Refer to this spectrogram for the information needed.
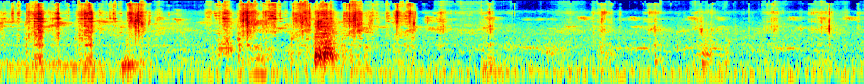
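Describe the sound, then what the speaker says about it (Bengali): Raw plantain and potato are cut in a home kitchen, with a run of quick, close knife clicks and scrapes that come in bursts and then thin out, while voices are heard in the background. "মা মাছটা কেটে নেবে, আমি আলু আর কলাটা কেটে নেব।"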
